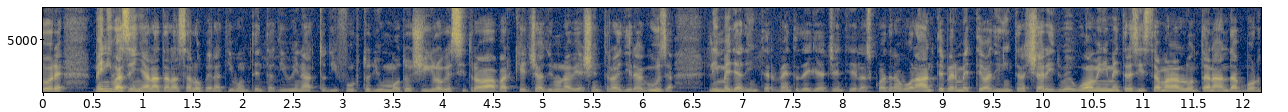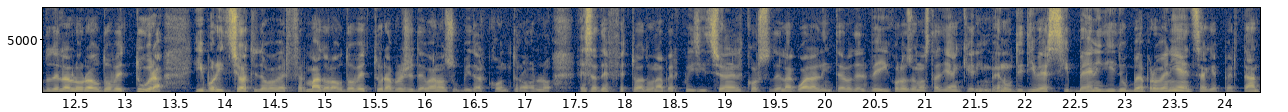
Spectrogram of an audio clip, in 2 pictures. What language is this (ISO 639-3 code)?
ita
